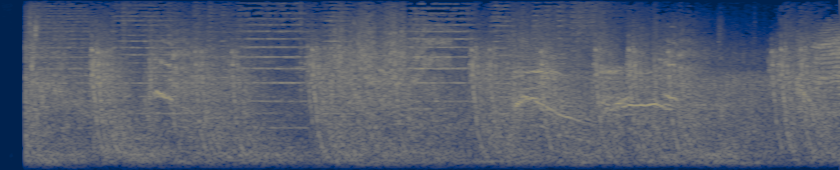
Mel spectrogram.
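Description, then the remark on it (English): Dense, continuous battle noise of crashing and sweeping laser-blast effects, with the Wilhelm scream, a short high-pitched scream that rises and falls and almost disappears into the loud, busy mix. No one speaks. “There's a lot of laser blast sounds going on, and the Wilhelm scream almost blends in with the soundscape”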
